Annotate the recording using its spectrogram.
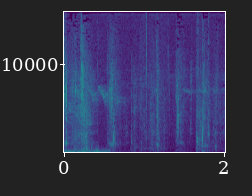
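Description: Pony's hooves and a person's footsteps on a dirt track as the pony is led at a walk: scattered, uneven steps. A loud rumble fills the first half-second.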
